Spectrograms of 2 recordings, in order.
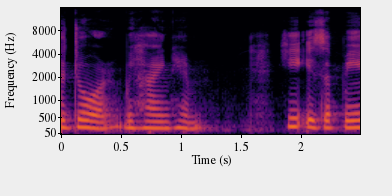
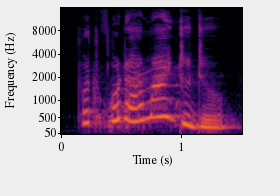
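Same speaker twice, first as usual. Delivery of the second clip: pleading; 11 semitones higher, 4 dB louder than usual. Acted. Ruth pleads with the clerk.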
